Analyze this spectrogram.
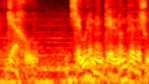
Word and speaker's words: YHWH: Los textos egipcios dicen que uno de los lugares donde los Shasu vivían se llamaba YHWH, probablemente pronunciado Yahu, seguramente el nombre de su dios protector.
